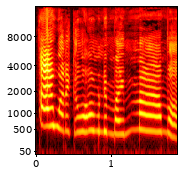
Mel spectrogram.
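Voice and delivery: put-on high, fast whimpering boy; mock tearful high child voice; crying boy voice. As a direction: imitate a sobbing little kid. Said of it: "He's like".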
